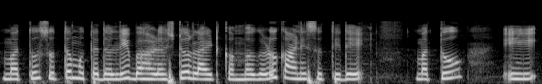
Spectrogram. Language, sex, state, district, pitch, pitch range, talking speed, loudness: Kannada, female, Karnataka, Bidar, 255 Hz, 245-280 Hz, 100 wpm, -14 LUFS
